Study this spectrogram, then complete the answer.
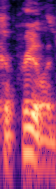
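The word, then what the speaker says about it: Kaprielian: That's how you say it, Caprillan.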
